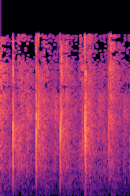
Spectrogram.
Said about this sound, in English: So we're going to give a round of applause for the Rebbe.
